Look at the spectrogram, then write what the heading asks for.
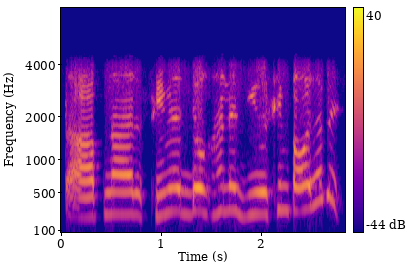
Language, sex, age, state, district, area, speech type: Bengali, male, 30-45, West Bengal, Birbhum, urban, conversation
